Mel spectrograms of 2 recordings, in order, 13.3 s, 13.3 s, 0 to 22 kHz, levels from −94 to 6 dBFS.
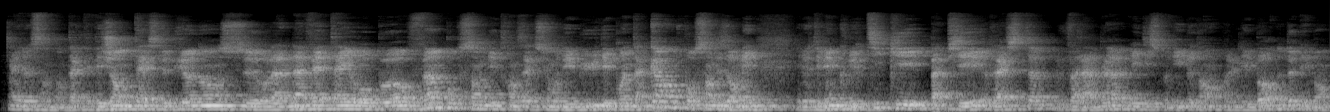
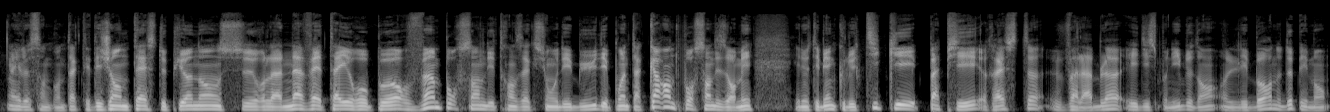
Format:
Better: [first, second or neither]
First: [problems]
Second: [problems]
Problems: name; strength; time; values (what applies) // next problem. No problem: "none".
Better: second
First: off-mic speech; far // room echo; noticeable; dies away in 0.8 s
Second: none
